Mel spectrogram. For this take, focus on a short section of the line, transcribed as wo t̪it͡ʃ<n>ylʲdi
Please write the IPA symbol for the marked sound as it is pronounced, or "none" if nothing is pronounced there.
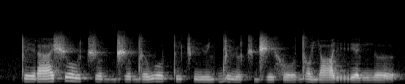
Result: n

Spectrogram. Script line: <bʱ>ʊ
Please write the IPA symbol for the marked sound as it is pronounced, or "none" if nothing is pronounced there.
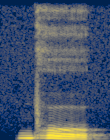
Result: bʱ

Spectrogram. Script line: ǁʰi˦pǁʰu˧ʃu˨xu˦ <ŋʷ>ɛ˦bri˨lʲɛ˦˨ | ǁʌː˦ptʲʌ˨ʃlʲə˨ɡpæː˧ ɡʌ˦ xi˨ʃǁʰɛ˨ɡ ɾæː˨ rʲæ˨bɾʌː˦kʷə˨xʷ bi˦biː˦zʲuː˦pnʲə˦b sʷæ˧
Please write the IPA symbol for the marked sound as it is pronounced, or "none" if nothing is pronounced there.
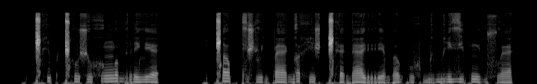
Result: ŋʷ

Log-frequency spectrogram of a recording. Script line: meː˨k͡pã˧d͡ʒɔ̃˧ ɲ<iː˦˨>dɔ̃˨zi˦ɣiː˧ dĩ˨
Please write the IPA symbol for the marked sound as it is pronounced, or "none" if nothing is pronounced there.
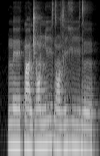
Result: iː˦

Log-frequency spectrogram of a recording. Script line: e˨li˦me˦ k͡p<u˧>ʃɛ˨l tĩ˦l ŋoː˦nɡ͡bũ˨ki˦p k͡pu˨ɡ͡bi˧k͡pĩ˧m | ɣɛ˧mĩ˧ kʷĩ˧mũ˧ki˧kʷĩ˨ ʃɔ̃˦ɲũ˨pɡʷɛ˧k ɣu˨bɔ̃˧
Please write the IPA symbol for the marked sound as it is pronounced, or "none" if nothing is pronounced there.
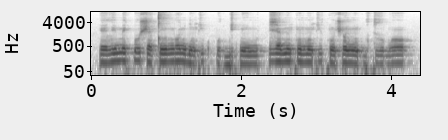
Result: u˦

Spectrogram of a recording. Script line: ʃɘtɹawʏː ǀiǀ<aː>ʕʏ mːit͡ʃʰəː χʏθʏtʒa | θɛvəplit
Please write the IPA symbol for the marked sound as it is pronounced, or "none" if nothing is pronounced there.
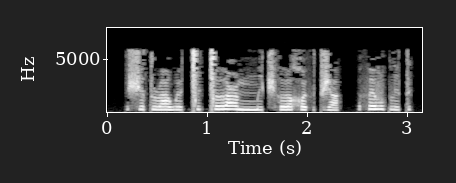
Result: əː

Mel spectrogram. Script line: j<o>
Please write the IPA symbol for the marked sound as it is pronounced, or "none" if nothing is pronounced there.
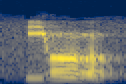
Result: o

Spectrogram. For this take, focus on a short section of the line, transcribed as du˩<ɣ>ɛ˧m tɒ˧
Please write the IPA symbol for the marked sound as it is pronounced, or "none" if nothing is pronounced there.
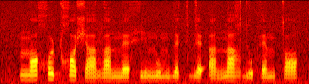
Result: h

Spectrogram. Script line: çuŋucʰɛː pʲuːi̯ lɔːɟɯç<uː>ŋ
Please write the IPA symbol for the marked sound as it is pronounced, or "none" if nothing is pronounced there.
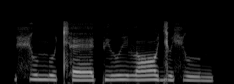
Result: uː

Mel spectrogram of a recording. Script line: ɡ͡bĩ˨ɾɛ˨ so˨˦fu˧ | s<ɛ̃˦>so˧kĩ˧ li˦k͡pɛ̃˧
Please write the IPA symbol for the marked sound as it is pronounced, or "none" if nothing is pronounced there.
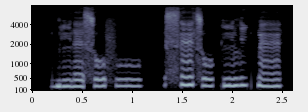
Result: ɛ̃˦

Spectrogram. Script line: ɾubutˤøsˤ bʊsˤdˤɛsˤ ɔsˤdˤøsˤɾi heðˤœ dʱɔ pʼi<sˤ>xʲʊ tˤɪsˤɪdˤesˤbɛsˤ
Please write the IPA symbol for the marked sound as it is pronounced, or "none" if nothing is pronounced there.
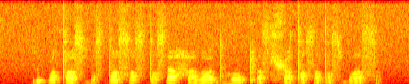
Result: sˤ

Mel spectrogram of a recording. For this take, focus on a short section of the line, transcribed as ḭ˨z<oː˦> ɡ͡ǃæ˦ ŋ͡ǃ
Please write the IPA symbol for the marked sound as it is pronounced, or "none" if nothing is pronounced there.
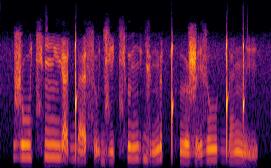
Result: uː˦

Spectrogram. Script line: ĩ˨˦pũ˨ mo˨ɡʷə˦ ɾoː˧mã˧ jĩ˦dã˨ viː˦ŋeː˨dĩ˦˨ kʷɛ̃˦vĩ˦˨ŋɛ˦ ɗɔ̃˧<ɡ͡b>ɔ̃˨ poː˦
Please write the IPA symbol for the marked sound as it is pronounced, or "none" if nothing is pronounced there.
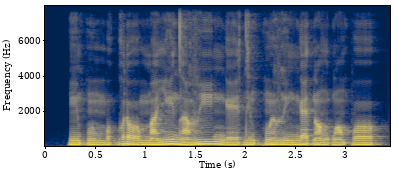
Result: ɡ͡b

